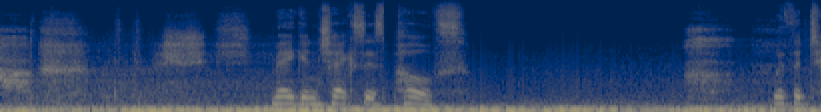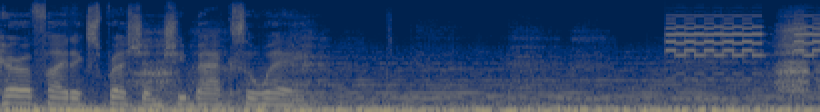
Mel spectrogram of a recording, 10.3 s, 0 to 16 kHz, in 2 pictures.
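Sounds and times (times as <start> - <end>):
steady low drone of music: 0.0 - 10.2
speech: 1.7 - 3.0, 4.8 - 7.2
phone ringing with a bright high electronic ringtone: 9.3 - 10.2.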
